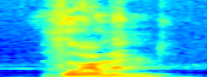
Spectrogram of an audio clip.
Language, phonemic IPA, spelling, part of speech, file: Dutch, /ˈwɔrmə(n)/, wormen, noun, Nl-wormen.ogg
- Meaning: plural of worm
